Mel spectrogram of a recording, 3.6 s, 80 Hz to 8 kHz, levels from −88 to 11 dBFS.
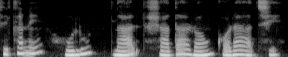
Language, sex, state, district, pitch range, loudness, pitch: Bengali, female, West Bengal, Alipurduar, 205-275 Hz, -12 LUFS, 220 Hz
